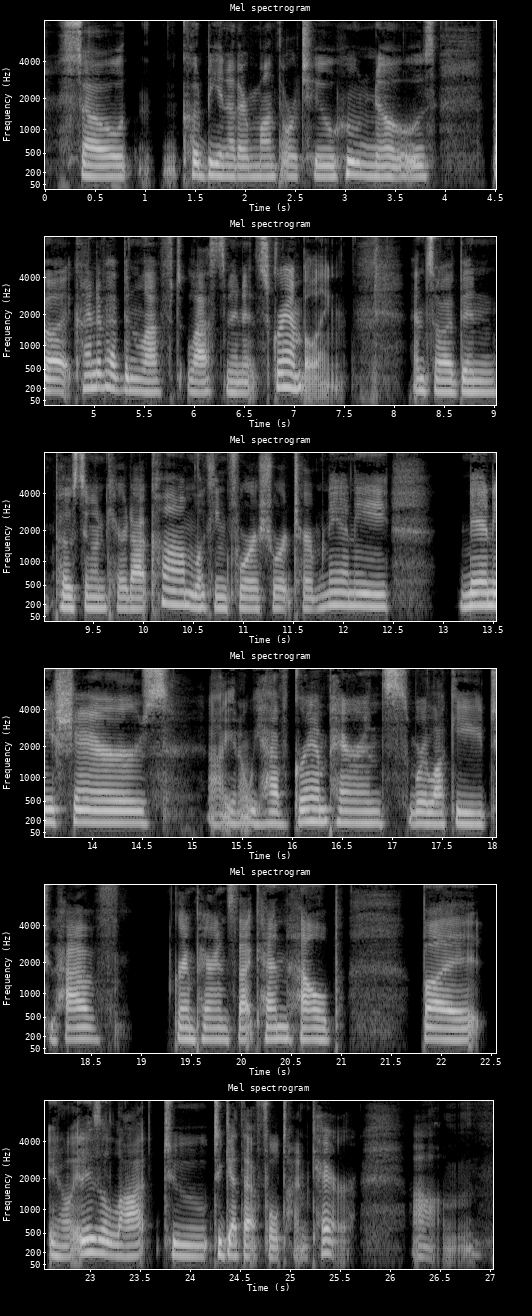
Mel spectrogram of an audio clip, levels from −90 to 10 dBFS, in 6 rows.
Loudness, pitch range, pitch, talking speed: -19 LUFS, 155-180 Hz, 165 Hz, 140 wpm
